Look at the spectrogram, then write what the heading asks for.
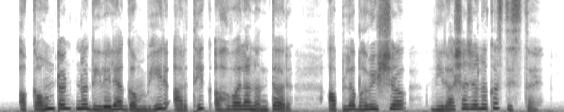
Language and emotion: Marathi, sad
